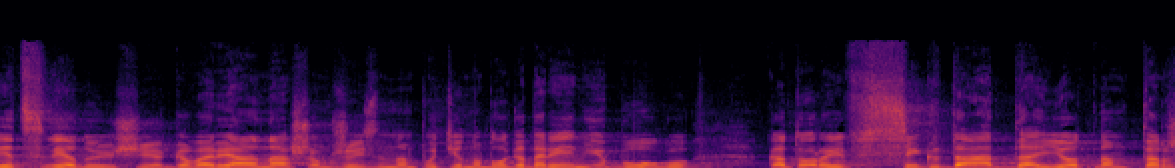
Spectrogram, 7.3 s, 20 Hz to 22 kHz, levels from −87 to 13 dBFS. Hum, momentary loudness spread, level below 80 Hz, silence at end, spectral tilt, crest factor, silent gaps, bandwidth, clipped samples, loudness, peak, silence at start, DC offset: none; 8 LU; -58 dBFS; 0 s; -4 dB/octave; 20 dB; none; 17 kHz; under 0.1%; -27 LUFS; -8 dBFS; 0 s; under 0.1%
